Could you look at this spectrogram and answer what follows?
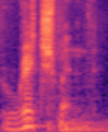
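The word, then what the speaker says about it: Richemont: by a company called Richmond Richmond okay Richmond okay but again it we are supposed to pronounce it French so this one is richmon yeah it's it's supposed to be like that but I you know I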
